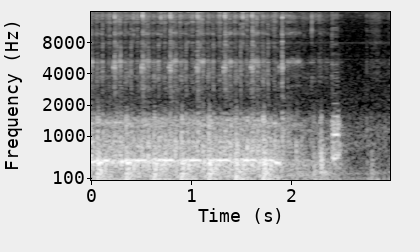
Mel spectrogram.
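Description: A sewing machine with a bi-level foot runs steadily while stitching binding onto fabric, a close, even mechanical whir for about two seconds before slowing and stopping with a few light clicks.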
